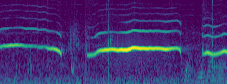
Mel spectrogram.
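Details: Newborn Yorkshire Terrier puppy from a litter of five, crying with clear, high, tonal whines: a long steady note sliding down at its end, a brief gap, then a longer level whine and a short final one.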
